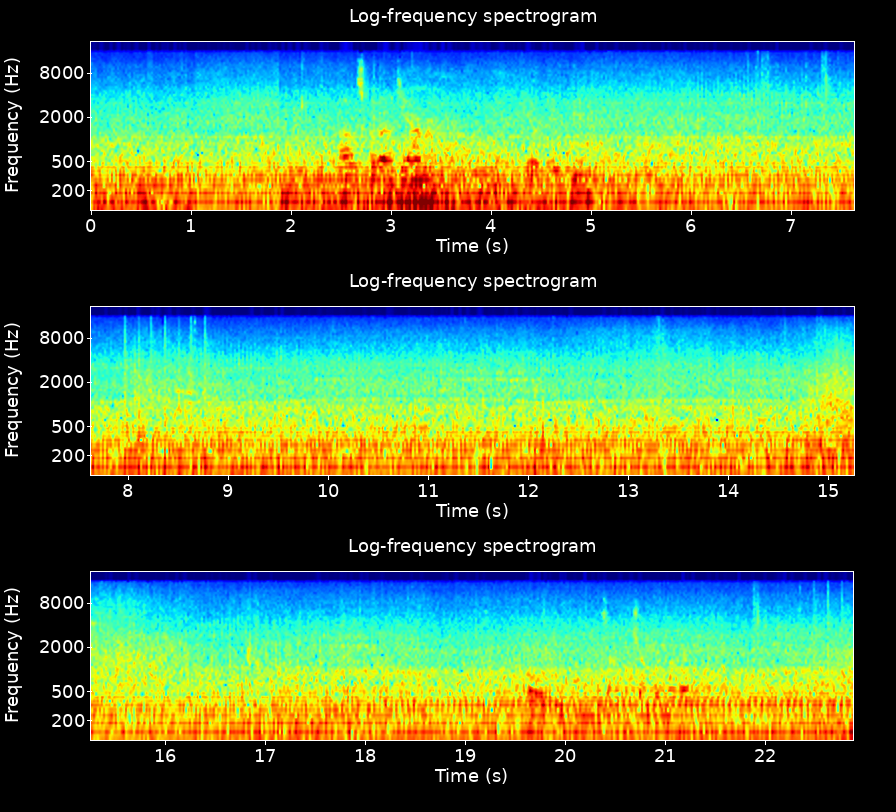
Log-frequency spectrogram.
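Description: Tank tracks clank and rattle over the road.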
